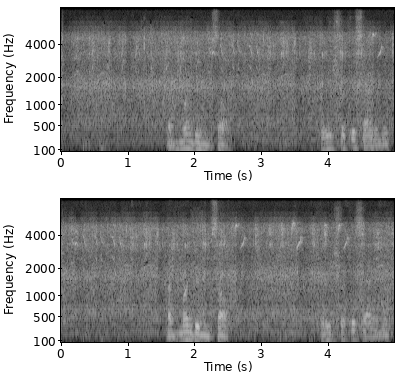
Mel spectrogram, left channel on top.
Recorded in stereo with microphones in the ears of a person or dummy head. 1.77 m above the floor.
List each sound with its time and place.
1.6 s a man speaking: 60° right (ahead or behind), 1.4 m; by 4.9 s 10° left (ahead or behind), 2 m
